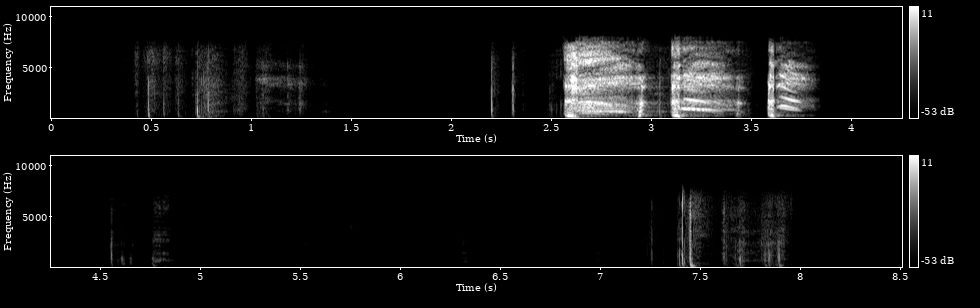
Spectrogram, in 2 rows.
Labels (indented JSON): {
  "expert_labels": [
    {
      "quality": "good",
      "cough_type": "dry",
      "dyspnea": false,
      "wheezing": false,
      "stridor": false,
      "choking": false,
      "congestion": false,
      "nothing": true,
      "diagnosis": "upper respiratory tract infection",
      "severity": "mild"
    }
  ],
  "age": 18,
  "gender": "male",
  "respiratory_condition": true,
  "fever_muscle_pain": false,
  "status": "symptomatic"
}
